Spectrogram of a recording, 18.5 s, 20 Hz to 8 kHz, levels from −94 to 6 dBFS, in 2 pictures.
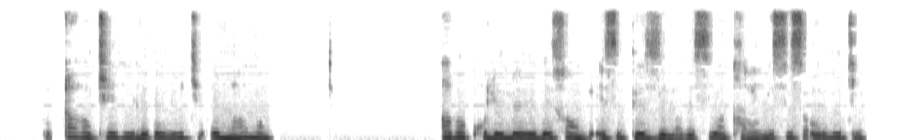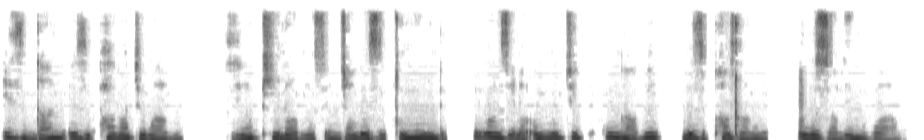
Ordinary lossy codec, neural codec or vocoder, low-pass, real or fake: MP3, 48 kbps; codec, 16 kHz, 2 kbps, FunCodec, trained on LibriTTS, 25 frames a second; 7.2 kHz; fake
